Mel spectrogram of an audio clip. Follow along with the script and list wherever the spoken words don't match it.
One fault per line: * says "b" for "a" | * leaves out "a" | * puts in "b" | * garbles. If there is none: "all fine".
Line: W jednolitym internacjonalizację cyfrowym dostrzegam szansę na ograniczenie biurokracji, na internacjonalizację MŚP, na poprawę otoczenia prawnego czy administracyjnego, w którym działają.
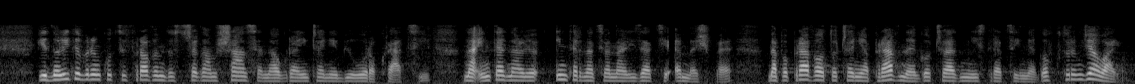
* says "rynku" for "internacjonalizację"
